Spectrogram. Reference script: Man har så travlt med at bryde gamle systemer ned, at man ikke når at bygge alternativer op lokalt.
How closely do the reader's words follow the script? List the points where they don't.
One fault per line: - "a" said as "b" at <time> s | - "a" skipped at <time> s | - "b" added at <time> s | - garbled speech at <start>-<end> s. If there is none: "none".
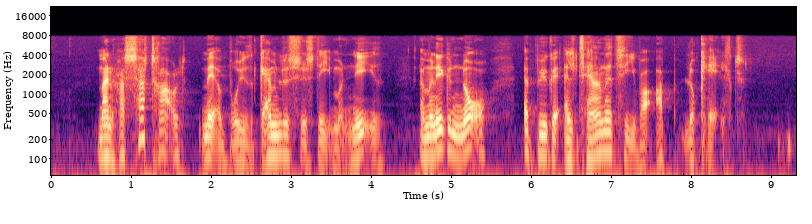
none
